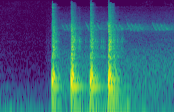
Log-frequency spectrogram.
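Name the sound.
knocking on a door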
